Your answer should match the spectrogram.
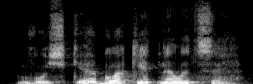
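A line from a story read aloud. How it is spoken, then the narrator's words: Whisper under breath. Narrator (Ukrainian): зашепотіла Софі собі під ніс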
